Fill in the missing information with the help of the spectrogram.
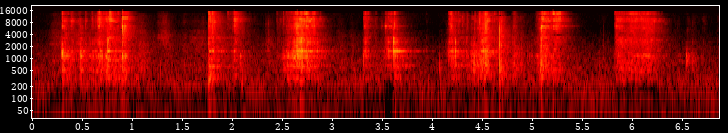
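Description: A bunch of metal house keys jangling and clinking on paving tiles as a Labrador puppy chews and paws at them, in short bursts about once a second.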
